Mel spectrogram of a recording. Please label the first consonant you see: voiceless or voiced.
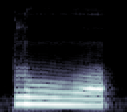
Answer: voiced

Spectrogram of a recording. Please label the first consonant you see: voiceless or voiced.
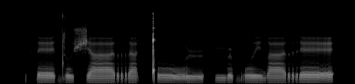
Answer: voiceless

